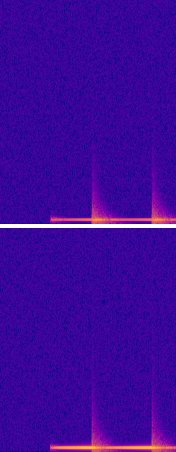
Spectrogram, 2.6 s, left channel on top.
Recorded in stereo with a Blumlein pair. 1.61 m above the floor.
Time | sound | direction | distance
0.8 | an alarm | 65° right | 1.3 m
